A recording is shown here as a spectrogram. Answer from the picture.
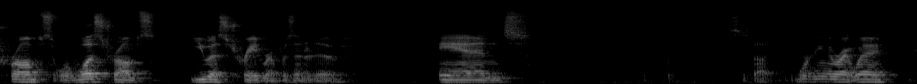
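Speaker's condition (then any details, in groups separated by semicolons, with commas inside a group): No condition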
